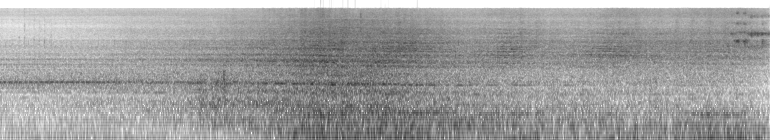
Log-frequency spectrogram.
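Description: KTX high-speed electric train running past the platform: a rushing rail and wheel noise that builds to its loudest about five seconds in and then eases off, with a steady whine that slowly falls in pitch.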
